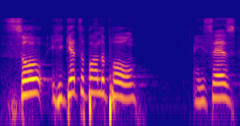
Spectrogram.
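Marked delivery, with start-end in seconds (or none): none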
